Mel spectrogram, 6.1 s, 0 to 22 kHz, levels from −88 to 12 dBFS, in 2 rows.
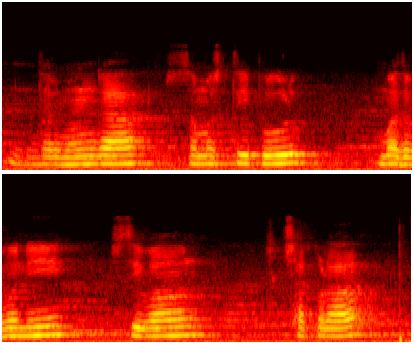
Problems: constant background noise, background conversations at intervals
